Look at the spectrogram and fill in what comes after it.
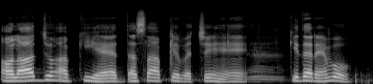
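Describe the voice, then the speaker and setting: A man with an ordinary speaking voice, fairly high in pitch, with ordinary pitch variation. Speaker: street interviewer and host. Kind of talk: emotional street report to camera.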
